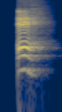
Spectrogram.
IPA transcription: e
